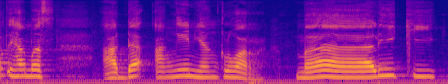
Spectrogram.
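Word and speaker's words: مَالِكِ: ada angin yang keluar Maliki Kiki jadi bukan mariki Kiki tapi qqqq ada angin sedikit aja ada angin sedikit saja yang yang keluar meiliki Kiki bukan q&q tapi Kiki kemudian yang perlu kita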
